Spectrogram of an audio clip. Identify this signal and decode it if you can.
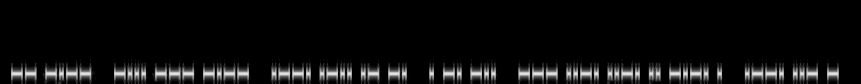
Morse code, heard as a keyed tone, about 34 wpm, 500 Hz. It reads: MY BOY PLAN END OFFICE PUT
